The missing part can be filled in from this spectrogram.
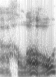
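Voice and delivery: put-on groggy, sleepy-sounding voice. Retelling answering a phone call in the dark, retelling a groggy hello. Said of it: "I was very groggy and I said".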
